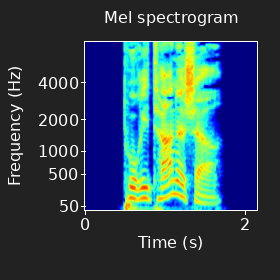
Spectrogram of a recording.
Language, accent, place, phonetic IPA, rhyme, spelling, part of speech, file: German, Germany, Berlin, [puʁiˈtaːnɪʃɐ], -aːnɪʃɐ, puritanischer, adjective, De-puritanischer.ogg
- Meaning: 1. comparative degree of puritanisch 2. inflection of puritanisch: strong/mixed nominative masculine singular 3. inflection of puritanisch: strong genitive/dative feminine singular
